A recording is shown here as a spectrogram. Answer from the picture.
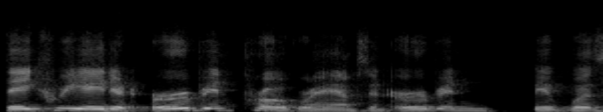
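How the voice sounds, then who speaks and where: With an American accent, a woman speaks at a moderate pace in a fairly low pitch and a monotone, flat intonation. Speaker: public health advocate. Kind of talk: conference presentation.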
